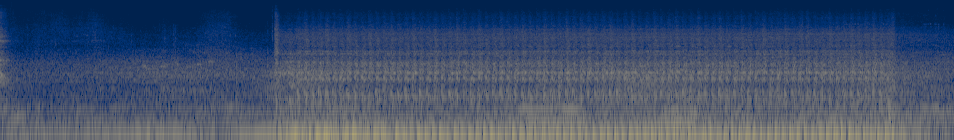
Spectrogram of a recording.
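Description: A BMW car engine cranks over and over without catching, a steady loud churning that runs for about nine seconds close by, then cuts off abruptly.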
